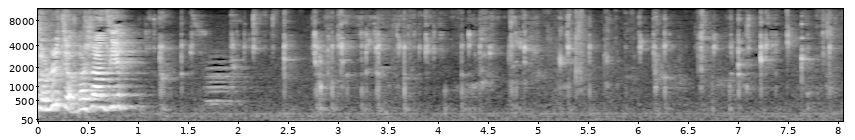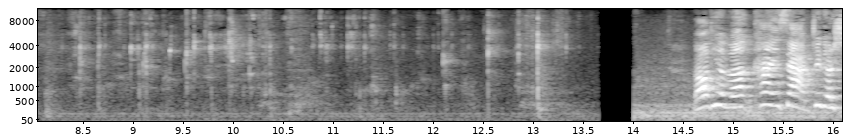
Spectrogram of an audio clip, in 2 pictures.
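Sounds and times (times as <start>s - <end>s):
crisp crunching and chewing: 1.1s - 13.5s.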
